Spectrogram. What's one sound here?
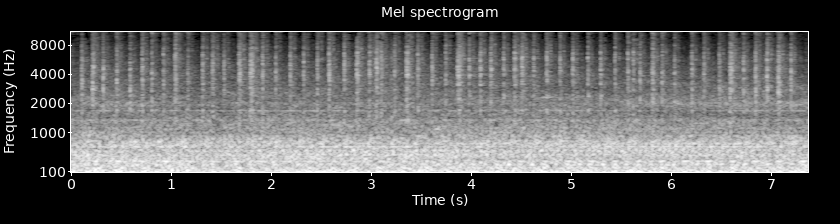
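A streetcar rumbles and rattles along the rails close by.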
